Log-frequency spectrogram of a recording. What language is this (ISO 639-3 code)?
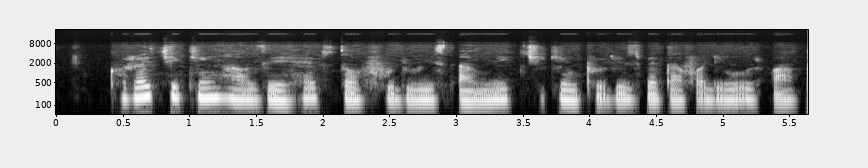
pcm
